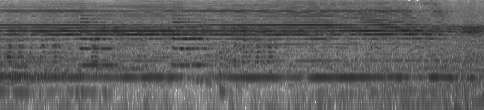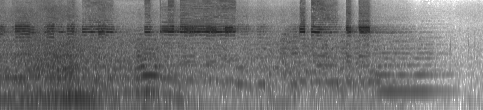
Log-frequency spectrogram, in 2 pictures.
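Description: Many car horns honking at once in a celebratory car parade, a dense overlapping blare of held horn notes. About ten seconds in a car passes close by, and after that the horns turn into short separate toots.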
